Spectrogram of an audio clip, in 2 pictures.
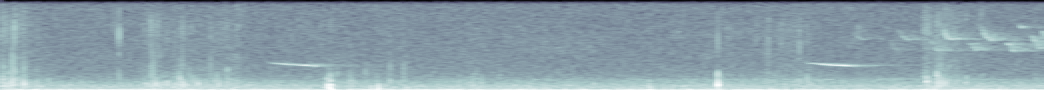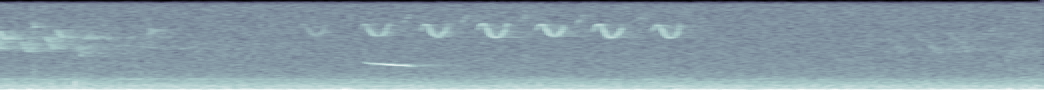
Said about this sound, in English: No, that's a hermit thrush. And thanks to Merlin, the app, I was able to look that up.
